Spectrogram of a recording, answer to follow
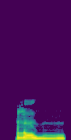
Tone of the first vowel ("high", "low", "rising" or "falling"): low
